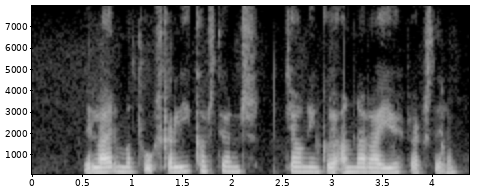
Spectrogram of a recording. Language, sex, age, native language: Icelandic, female, 13, Icelandic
